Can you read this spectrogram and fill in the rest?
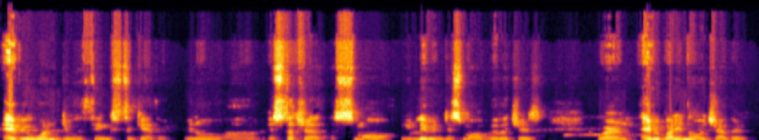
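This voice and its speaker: A man's voice: medium pitch, low-quality recording. Young guy from tonga, pastor, english is his second language, lots of stops and restarts. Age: young adult. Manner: halting, many restarts and fillers. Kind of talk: conversational interview.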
